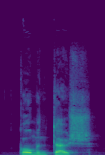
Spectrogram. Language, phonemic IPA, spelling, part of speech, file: Dutch, /ˈkomə(n) ˈtœys/, komen thuis, verb, Nl-komen thuis.ogg
- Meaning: inflection of thuiskomen: 1. plural present indicative 2. plural present subjunctive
